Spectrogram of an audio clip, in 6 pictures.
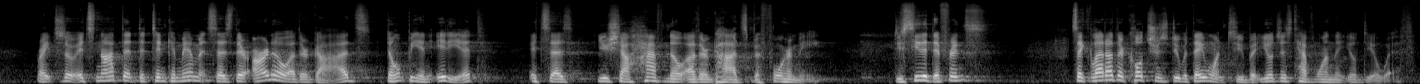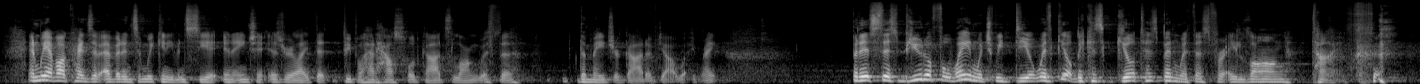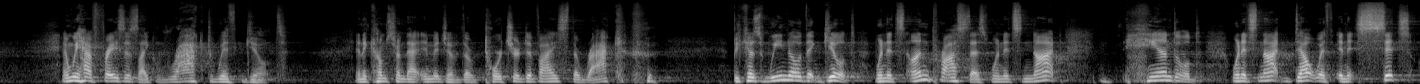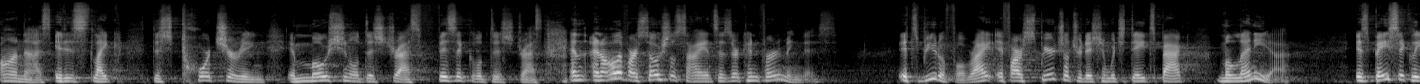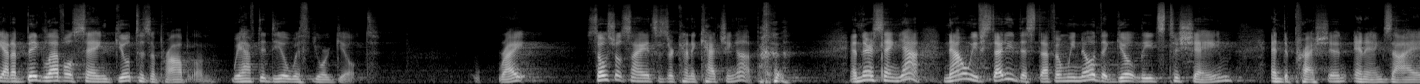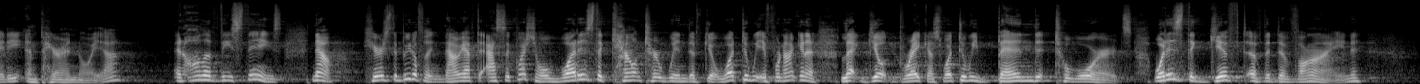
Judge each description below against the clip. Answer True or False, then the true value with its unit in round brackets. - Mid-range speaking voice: True (145 Hz)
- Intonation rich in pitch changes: True (6.1 semitones)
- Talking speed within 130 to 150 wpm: False (190 wpm)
